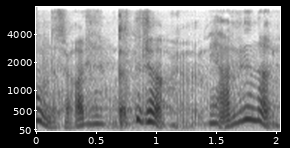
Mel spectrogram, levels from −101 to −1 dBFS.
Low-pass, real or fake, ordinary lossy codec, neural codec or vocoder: 7.2 kHz; fake; none; autoencoder, 22.05 kHz, a latent of 192 numbers a frame, VITS, trained on one speaker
